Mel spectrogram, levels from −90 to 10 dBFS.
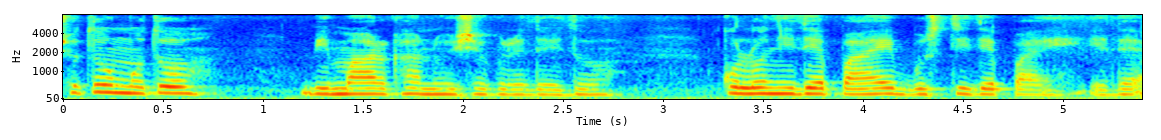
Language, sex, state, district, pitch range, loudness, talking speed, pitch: Nagamese, female, Nagaland, Dimapur, 185-210 Hz, -14 LUFS, 155 wpm, 195 Hz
